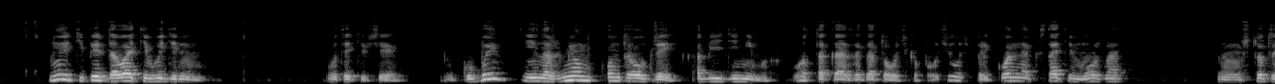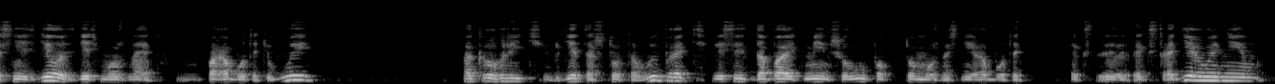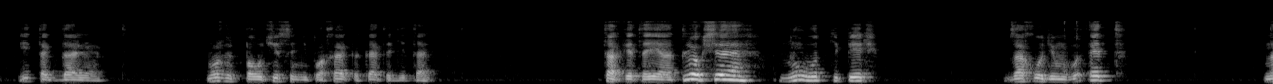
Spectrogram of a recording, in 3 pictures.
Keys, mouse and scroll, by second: 0.2 click, 1.6 click, 7.0 ctrl+j, 8.5 scroll up 1, 10.0 middle click, 10.0 scroll up 1, 20.5 middle click, 22.0 middle click, 25.4 middle click, 31.7 middle click, 35.9 middle click, 37.1 click.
